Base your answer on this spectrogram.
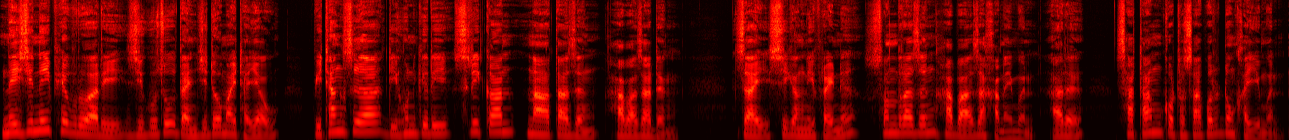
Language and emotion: Bodo, neutral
